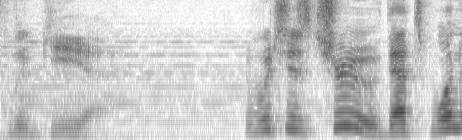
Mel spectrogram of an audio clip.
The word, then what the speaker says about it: Lugia: Barbara's saying Lugia, or Lugia. Oh, okay. Lugia. Okay. But wait. Is that Lugia? G like gaming, Kink says. If I'm to trust Kink, it's Lugia.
